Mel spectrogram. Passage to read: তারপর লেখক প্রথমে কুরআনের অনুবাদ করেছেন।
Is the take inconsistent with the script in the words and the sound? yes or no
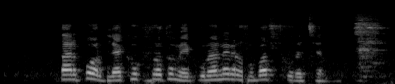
yes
